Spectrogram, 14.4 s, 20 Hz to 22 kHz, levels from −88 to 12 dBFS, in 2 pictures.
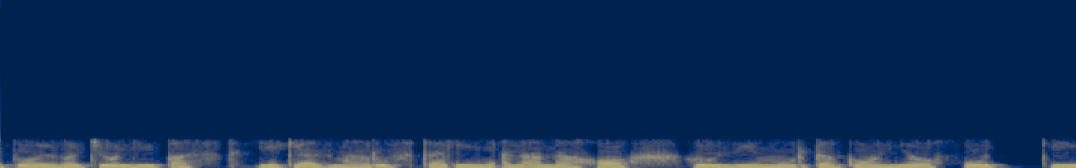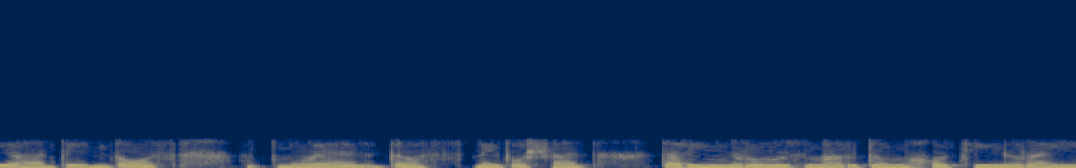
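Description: Thin, buzzy and synthetic throughout, this speech has nothing above about 3.8 kHz and little below 250 Hz. That points to the AMR narrowband mobile codec, heavily damaged at a low bitrate that fits its 5.9 kbps mode, rebuilding the voice from a coarse vocal-tract model.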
